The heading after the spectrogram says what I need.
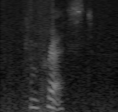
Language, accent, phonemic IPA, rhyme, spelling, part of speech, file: English, US, /kəmˈpɹɛst/, -ɛst, compressed, adjective / verb, En-us-compressed.ogg
- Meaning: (adjective) 1. Pressed tightly together 2. Flattened, especially when along its entire length; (verb) simple past and past participle of compress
